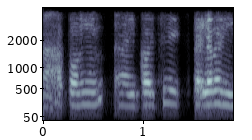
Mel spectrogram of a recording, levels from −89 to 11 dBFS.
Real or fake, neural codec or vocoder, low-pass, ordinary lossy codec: fake; codec, 24 kHz, 0.9 kbps, WavTokenizer, medium music audio release; 3.6 kHz; none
